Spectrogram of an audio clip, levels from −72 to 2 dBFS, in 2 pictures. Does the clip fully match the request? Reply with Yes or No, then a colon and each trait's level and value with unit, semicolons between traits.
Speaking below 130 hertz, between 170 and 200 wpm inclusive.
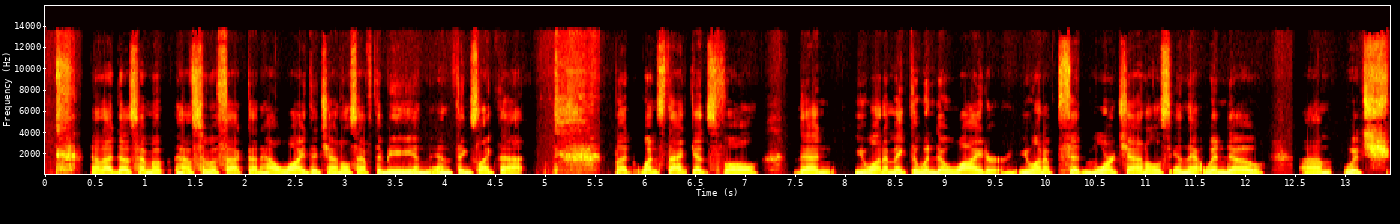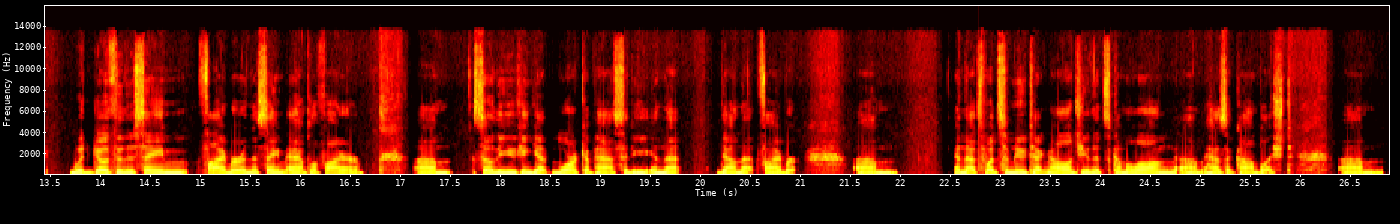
Yes: low, 115 Hz; average, 185 wpm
